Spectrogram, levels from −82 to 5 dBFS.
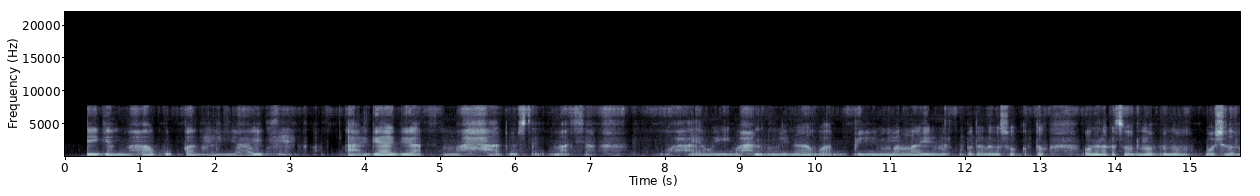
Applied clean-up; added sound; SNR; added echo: neural separator model SepFormer DNS4.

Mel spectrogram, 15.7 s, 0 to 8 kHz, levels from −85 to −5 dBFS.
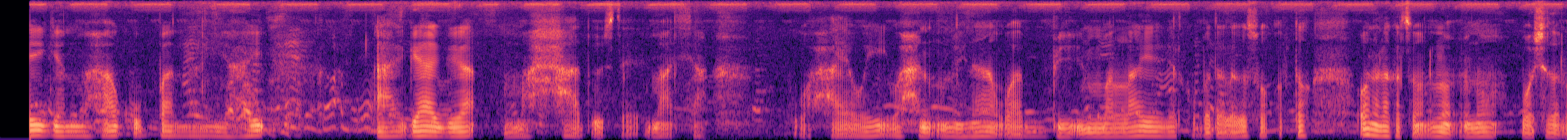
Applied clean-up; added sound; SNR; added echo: none; none; none; none.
